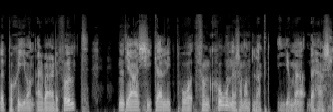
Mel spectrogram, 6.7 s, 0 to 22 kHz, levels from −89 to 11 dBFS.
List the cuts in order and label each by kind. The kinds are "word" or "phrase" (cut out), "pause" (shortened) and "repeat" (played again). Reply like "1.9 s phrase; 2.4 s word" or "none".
2.5 s word; 3.5 s word; 3.9 s word; 5.0 s word; 5.4 s word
